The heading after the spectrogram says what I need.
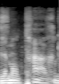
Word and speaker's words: Ray LaMontagne: Ray LaMontagne. Correct pronunciation.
